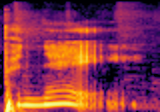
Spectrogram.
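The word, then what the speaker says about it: penne: If it was just pronounced pen, I would have been like, nah, that's basic. But it's pronounced Panay, so you know it has a little pizzazz to it.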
